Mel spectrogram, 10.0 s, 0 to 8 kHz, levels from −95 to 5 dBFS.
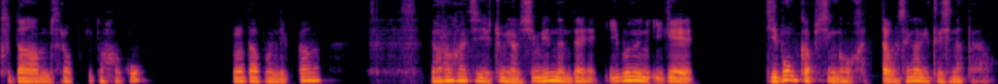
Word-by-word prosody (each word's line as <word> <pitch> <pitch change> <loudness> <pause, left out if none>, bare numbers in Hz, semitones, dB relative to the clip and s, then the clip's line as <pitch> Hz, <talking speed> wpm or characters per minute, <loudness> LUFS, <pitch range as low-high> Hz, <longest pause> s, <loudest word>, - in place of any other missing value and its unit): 부담스럽기도 105 +2 -2
하고 120 +5 -7 0.9
그러다 115 +1 +1
보니까 110 +6 -1 1.1
여러 115 +4 +4
가지 130 -4 +1
좀 120 -2 -1
열심히 100 +6 +1
했는데 115 -5 +3
이분은 135 0 +4
이게 105 -1 +2 0.7
기본값인 130 -3 +2
것 110 +2 -1
같다고 100 -1 -2
생각이 125 +2 +1
드시나 105 -4 -4
봐요. 110 -2 -18
115 Hz, 275 characters per minute, -26 LUFS, 105-130 Hz, 1.1 s, 여러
